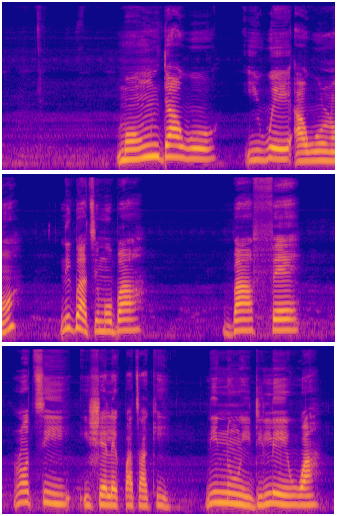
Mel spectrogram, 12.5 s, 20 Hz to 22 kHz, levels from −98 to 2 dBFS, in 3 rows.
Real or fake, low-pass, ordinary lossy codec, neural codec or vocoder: real; none; none; none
